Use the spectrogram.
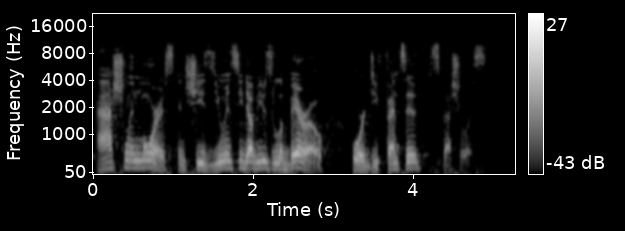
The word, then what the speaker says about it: libero: She's junior Ashlyn Morris, and she's UNCW's libero, or defensive specialist. You spell it L-I-B-E-R-O, and it's pronounced libero, one of the most misunderstood positions in volleyball.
